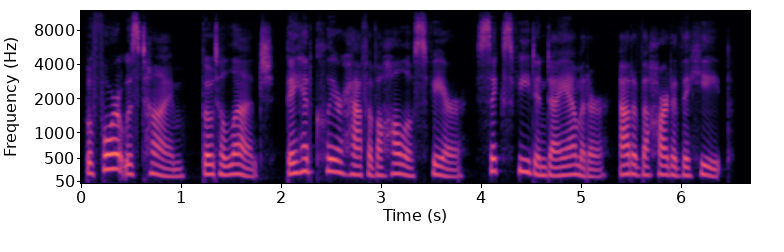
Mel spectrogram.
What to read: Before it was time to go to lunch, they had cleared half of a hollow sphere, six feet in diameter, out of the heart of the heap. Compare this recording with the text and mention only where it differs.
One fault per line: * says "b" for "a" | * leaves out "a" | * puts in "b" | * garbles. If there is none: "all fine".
* leaves out "to"
* says "clear" for "cleared"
